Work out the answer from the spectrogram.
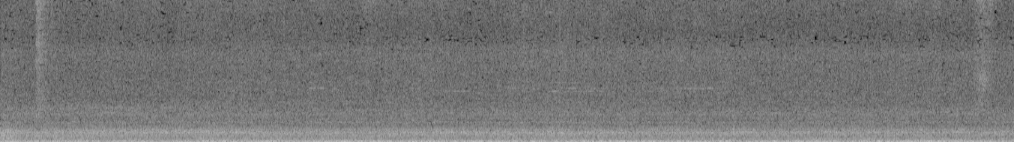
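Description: Steady running noise inside a carriage of an MTR East Rail Line R-Train electric train moving at speed: an even, deep rumble of wheels on rail and running gear, heard through the car body.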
